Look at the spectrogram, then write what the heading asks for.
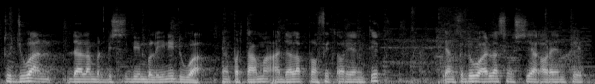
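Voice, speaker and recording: A man's voice: mid-range voice, little pitch movement, brisk. A twenty-year-old man, explaining in an informal interview style and often tagging phrases with a casual filler. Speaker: young entrepreneur being interviewed. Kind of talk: interview talk, explaining his business. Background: guitar music.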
